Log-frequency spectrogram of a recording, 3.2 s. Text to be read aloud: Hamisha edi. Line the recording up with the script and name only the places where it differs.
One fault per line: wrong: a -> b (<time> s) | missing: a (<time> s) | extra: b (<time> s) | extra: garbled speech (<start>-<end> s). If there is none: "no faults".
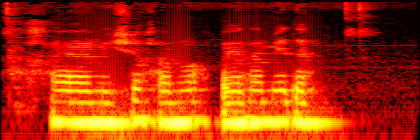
extra: hamroh bayram (1.2 s)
